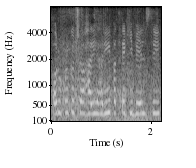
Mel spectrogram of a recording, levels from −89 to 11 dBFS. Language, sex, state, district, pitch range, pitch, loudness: Hindi, female, Himachal Pradesh, Shimla, 280-300 Hz, 290 Hz, -13 LUFS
